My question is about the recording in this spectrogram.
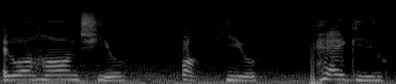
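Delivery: slow, hushed horror-story voice; mock spooky narration. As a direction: lure the chat in like a campfire tale. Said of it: "now we're gonna go serious mode".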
